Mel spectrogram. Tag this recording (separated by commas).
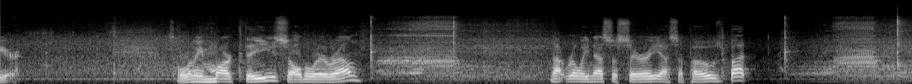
Wood, Tools, Speech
